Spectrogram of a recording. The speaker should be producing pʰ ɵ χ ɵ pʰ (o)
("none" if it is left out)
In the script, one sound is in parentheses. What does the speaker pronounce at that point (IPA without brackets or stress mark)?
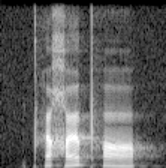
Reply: ɔ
